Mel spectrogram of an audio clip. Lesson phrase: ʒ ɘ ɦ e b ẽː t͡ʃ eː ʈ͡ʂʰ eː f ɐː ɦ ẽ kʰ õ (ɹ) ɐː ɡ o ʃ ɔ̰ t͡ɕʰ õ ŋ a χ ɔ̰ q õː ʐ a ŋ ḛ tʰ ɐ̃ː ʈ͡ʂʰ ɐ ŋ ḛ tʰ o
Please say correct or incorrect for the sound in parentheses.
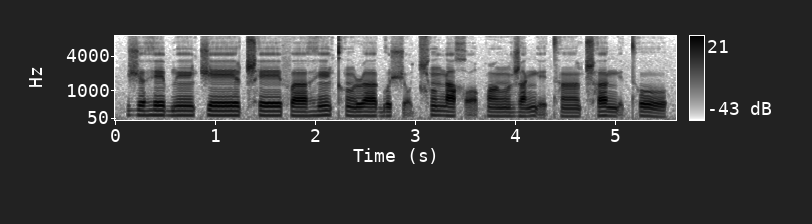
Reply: correct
